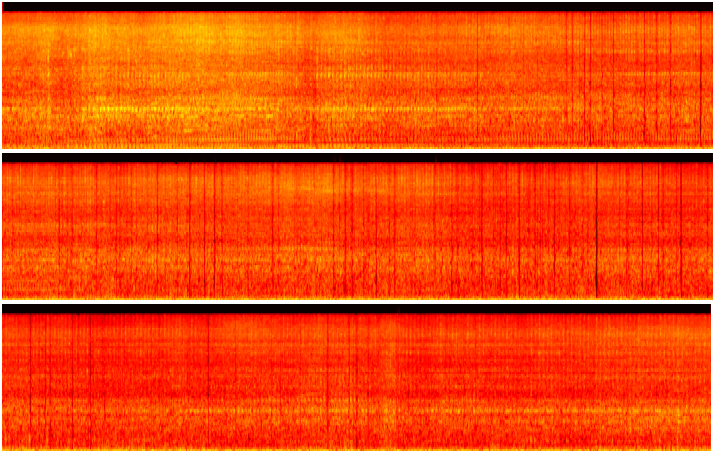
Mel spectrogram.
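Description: Royal Enfield Himalayan's single-cylinder engine running steadily on the move, with continuous road noise; its note rises over the first few seconds as the bike picks up speed.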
